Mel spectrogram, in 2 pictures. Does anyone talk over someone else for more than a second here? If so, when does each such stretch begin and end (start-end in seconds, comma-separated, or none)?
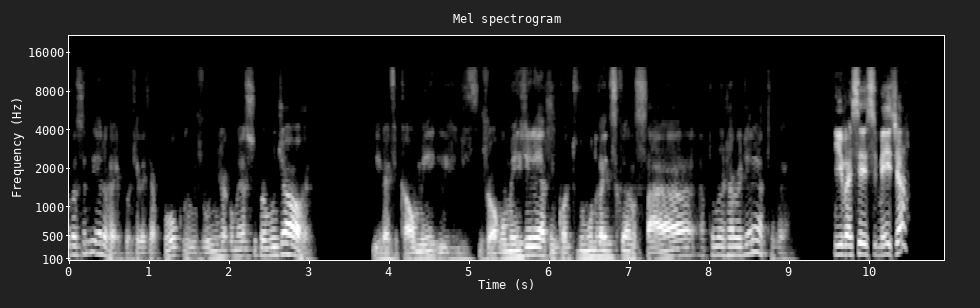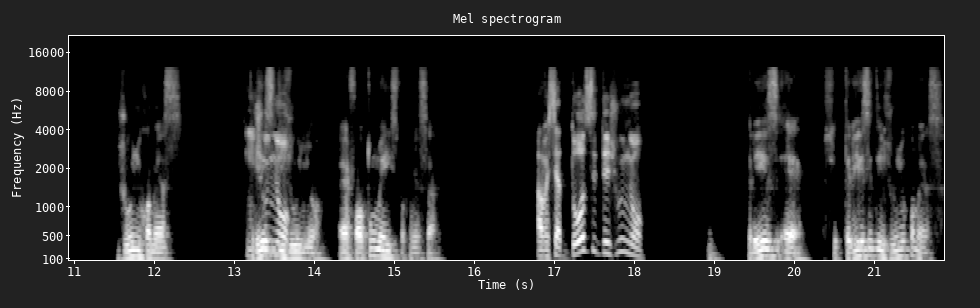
none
